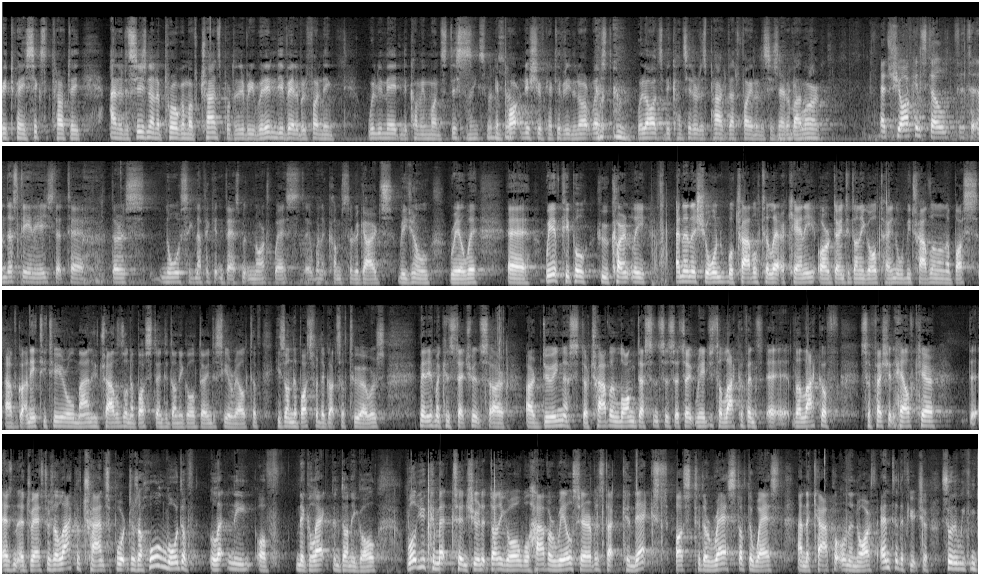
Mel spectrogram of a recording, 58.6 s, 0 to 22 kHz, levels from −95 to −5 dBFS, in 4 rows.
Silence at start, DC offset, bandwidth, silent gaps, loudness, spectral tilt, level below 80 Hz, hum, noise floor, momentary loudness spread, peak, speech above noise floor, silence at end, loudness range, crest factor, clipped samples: 0 s; under 0.1%; 14 kHz; none; -18 LUFS; -4 dB/octave; -64 dBFS; none; -48 dBFS; 12 LU; 0 dBFS; 30 dB; 0 s; 7 LU; 18 dB; under 0.1%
